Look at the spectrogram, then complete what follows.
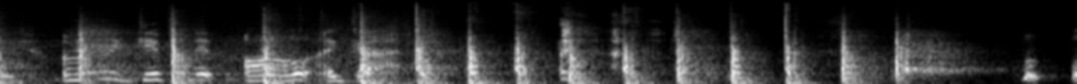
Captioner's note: pounding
